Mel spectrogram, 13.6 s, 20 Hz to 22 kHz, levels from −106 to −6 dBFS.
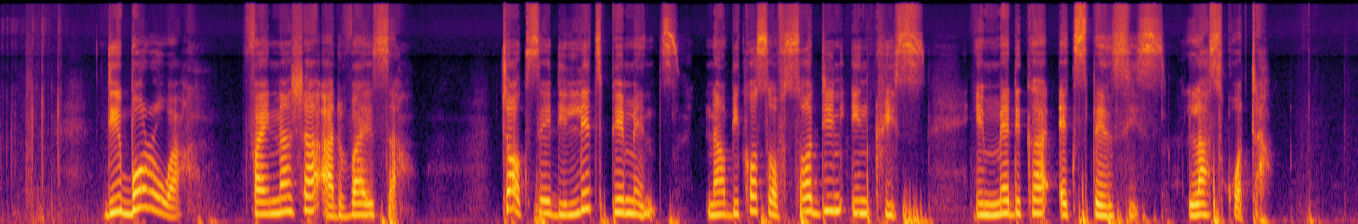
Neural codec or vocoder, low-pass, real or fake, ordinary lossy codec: vocoder, 48 kHz, 128 mel bands, Vocos; none; fake; none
